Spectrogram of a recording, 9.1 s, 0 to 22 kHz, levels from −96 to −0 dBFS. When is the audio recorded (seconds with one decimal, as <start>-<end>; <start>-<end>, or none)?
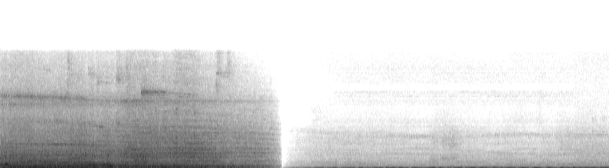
0.0-5.0; 8.6-9.1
